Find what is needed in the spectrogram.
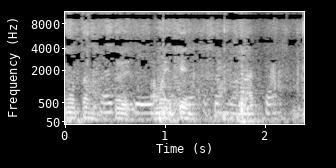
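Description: Indistinct voices talking, with plastic bags and bubble wrap rustling and crinkling as they are handled in a cardboard box.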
